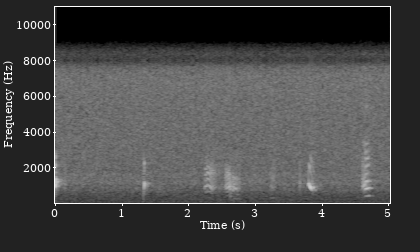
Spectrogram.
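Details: Two-month-old babies hiccupping together: about six short, sharp squeaky hiccups, some close together and some spaced, over quiet room noise; ordinary hiccups.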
